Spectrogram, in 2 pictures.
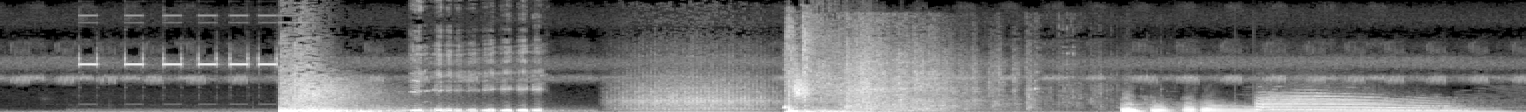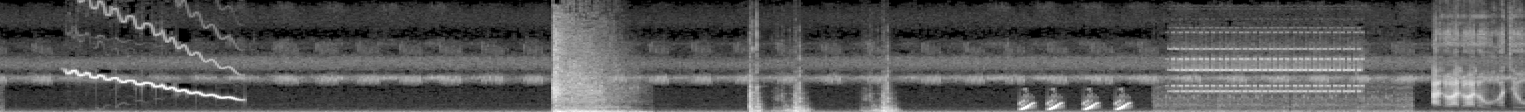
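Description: A string of cartoon sound effects over a steady high chirping insect-like background. It includes short pulsed tones, two loud noisy bursts, a wobbling descending tone, a long falling whistle, a sharp crash, a few quick glides and a steady electronic tone near the end.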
